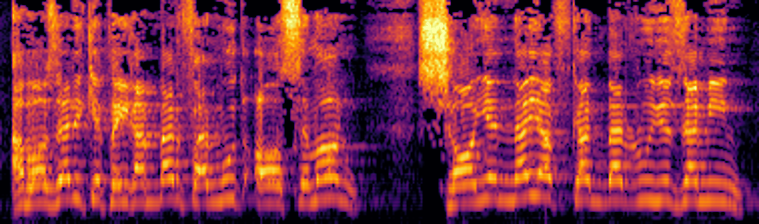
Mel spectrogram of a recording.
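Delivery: high, ringing preacher's cry; full-force preaching. Acted. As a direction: lift it up like a pulpit climax. Preacher raises voice quoting prophet.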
